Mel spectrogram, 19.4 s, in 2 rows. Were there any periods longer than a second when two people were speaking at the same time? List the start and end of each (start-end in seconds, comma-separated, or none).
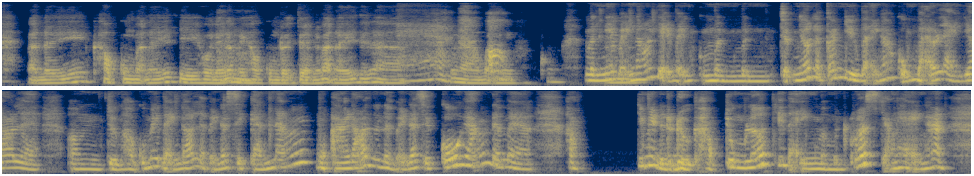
none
